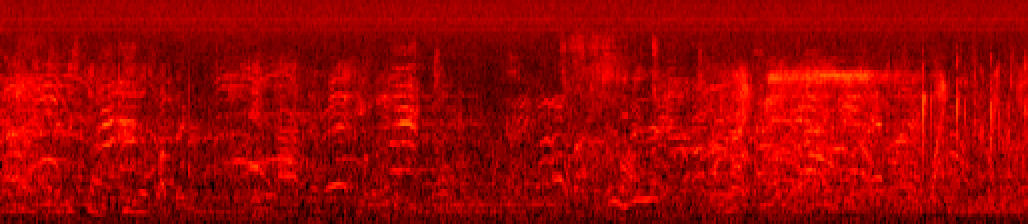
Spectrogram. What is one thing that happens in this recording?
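Young players shout to each other far off across an open field.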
